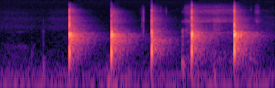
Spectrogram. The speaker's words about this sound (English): Studio audience, as always, goes nuts.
